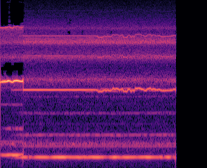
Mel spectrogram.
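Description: A sampled music loop in E-flat minor played from a held key in Logic Pro's Quick Sampler with forward looping on. It sounds as a steady, held pitched tone that shifts slightly about half a second in and cuts off suddenly when the key is released, about three and a half seconds in.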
